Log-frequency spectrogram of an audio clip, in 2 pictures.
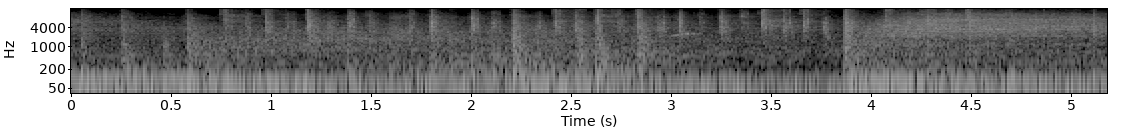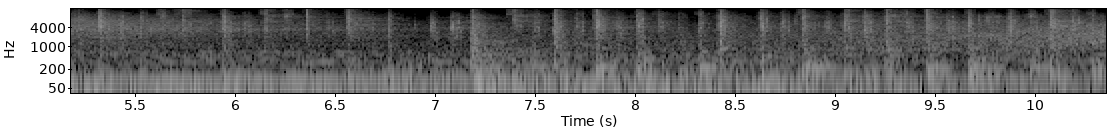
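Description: Background music with deep, sustained low notes and frequent drum hits, the low notes swelling about four seconds in.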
